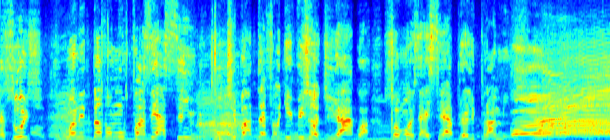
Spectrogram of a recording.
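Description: A young man raps forcefully up close.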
